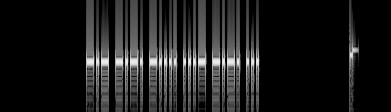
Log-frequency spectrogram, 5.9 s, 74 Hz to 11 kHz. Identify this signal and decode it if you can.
Morse code, heard as a keyed tone, about 31 wpm, 700 Hz. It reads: KC6VCS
